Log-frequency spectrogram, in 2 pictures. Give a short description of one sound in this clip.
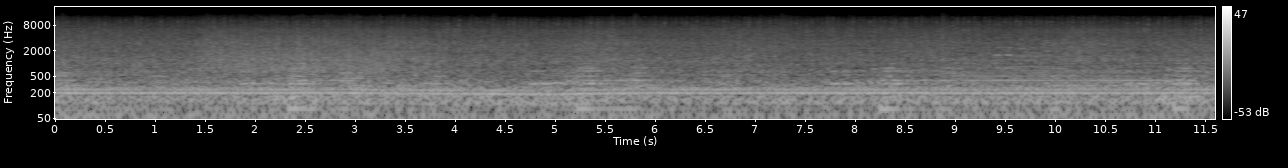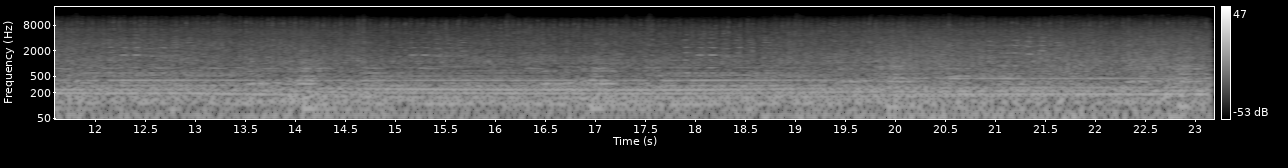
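A propeller plane's engine drones steadily and loudly.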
